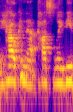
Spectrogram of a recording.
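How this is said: It sounds scornful and dismissive.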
